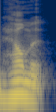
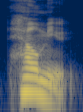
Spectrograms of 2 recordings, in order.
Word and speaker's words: Helmut: prepared to help you apparently I've been saying his name wrong this entire time helmet it's helmet not Helm mute it's helmet sorry helmet didn't didn't I'll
